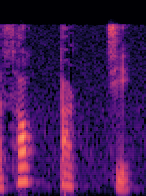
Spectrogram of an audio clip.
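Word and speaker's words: 섞박지: 석박지는 뭐예요? 섞어서 박는 거예요. 근데 섞어박지가 아니라 석박지.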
